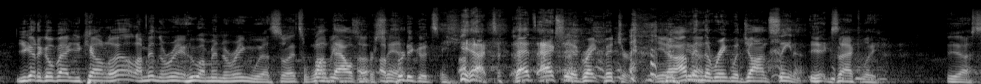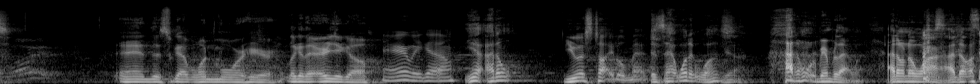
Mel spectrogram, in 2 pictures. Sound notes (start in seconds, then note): 19.0 chuckles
